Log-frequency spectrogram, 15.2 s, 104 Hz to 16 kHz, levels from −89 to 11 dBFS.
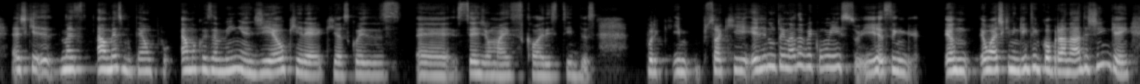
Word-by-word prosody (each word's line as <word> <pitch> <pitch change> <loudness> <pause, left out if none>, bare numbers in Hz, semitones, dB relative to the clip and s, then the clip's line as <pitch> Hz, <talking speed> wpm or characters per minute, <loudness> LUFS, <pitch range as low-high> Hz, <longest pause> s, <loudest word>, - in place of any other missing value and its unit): acho 250 0 -1
que 225 -4 -2
mas 260 +1 +3
ao 255 +1 +7
mesmo 260 -3 +2
tempo, 230 -2 -6
é 240 - +4
uma 250 +1 +2
coisa 245 -2 0
minha, 230 -1 +1
de 200 +2 -4
eu 220 +3 +4
querer 205 -7 -1
que 190 +1 -8
as 185 0 -5
coisas, 185 -1 -7 0.2
eh, 180 -1 -4
sejam 190 0 -2
mais 180 -1 -5
esclarecidas, 175 -1 -8 0.7
porque 220 -1 -2 0.3
só 230 -1 -1
que 230 +1 -4
ele 250 +6 +2
não 300 0 +2
tem 295 -1 -1
nada 275 +3 0
a 310 - -3
ver 295 0 -1
com 285 0 -4
isso, 285 0 -3
e 220 +4 +1
assim 220 0 +1 0.5
eu 225 +1 +5 0.3
eu 245 +1 +5
acho 250 +1 +5
que 260 - -2
ninguém 250 +1 +4
tem 275 +1 +2
que 255 - -2
cobrar 240 -3 +6
nada 220 +5 +3
de 270 +4 -3
ninguém, 245 - -1
230 Hz, 175 wpm, -21 LUFS, 195-255 Hz, 0.7 s, ao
